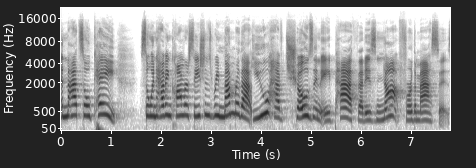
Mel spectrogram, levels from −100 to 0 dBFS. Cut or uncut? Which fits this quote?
uncut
